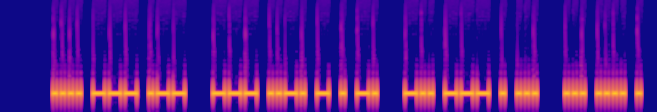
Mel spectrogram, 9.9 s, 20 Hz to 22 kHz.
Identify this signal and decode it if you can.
Morse code, heard as a keyed tone, about 20 wpm, 700 Hz. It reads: HOW OFTEN DOES SHE
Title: Sentences from Top 1000 Words - Review Part 3 - 20wpm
